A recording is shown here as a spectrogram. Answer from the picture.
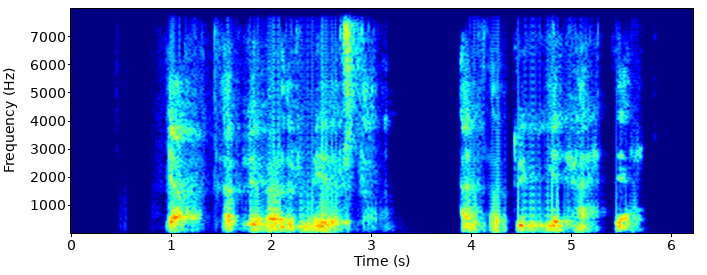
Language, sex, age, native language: Icelandic, male, 40-49, Icelandic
